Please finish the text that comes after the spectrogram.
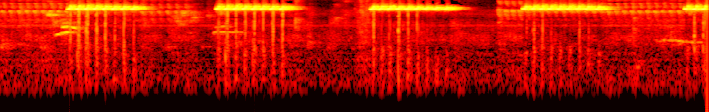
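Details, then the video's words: Blue-crowned hanging parrot singing in full 'nembak' style: shrill, buzzy high trills in bursts just under a second long, each separated by a short pause, with faint lower chirps between them. "srindit full nembak"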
